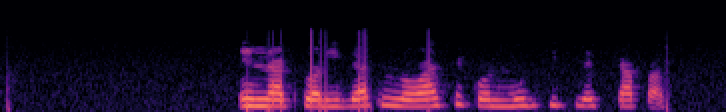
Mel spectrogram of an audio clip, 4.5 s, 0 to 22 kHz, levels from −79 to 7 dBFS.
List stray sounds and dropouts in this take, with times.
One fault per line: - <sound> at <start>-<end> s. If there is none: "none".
none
